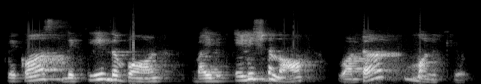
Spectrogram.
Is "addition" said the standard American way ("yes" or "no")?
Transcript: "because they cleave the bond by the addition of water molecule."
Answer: yes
